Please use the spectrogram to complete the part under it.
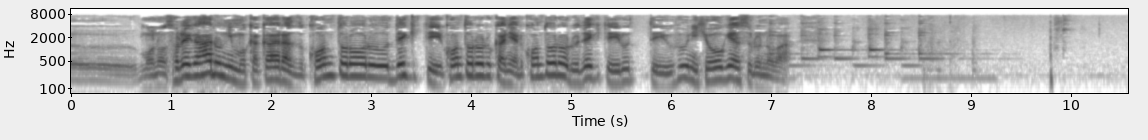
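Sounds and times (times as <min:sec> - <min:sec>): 
speech: 0:00.8 - 0:07.5
phone ringtone of clear electronic notes for an incoming call: 0:07.0 - 0:09.5.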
